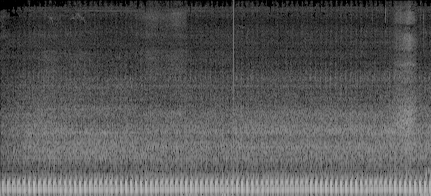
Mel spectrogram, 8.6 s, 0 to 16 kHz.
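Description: A 2019 Honda CBR500R runs under way, its parallel-twin engine throbbing in a fast, even, steady pulse with a low, close rumble and wind noise above it, no speech.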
